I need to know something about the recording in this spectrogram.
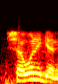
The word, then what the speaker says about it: Shawinigan: caller we have Norman on the webcam from shawinigan Quebec shawinigan hello Norman hey salute Norman how are you oh look at there we go beautiful Norman and shigan so how do you say that shawinigan shaan yeah shinan yeah and uh oh ho whoops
